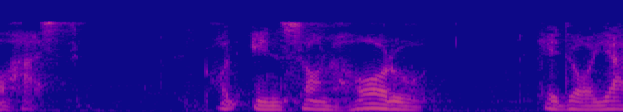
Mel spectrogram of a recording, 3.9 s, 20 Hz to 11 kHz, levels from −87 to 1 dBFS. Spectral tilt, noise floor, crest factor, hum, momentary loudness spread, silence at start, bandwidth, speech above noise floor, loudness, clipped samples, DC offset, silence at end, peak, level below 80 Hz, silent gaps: -4 dB/octave; -80 dBFS; 22 dB; none; 18 LU; 0 s; 5.8 kHz; 32 dB; -49 LUFS; under 0.1%; under 0.1%; 0 s; -28 dBFS; -82 dBFS; none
